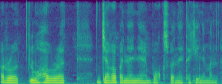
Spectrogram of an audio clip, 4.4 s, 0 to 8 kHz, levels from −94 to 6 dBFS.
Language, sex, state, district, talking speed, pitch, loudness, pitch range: Nagamese, female, Nagaland, Kohima, 135 wpm, 175 Hz, -16 LUFS, 170-195 Hz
